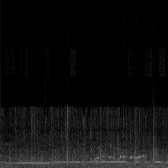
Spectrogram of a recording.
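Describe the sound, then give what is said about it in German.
A crowd applauds steadily for the supporters and sponsors of an event, dense clapping at a moderate level, with a faint sustained whistle-like tone running through the noise. “Mal einen fetten Applaus einmal für die alle.”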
